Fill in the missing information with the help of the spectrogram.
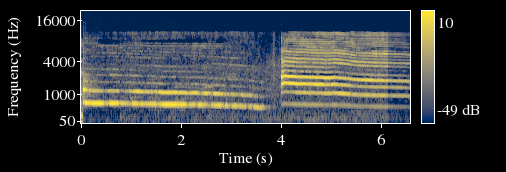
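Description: Cat yowling: two long, drawn-out calls, each slowly falling in pitch. The second starts about four seconds in and fades away.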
